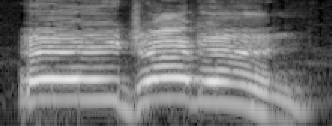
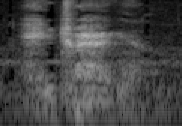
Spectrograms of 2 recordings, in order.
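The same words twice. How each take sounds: First: It is shouted very loudly. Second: It is whispered very softly.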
